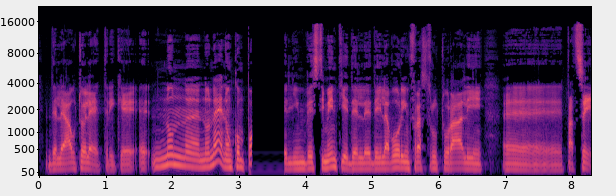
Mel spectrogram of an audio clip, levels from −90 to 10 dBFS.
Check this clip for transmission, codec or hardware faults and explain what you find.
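One fault: an audio dropout to a faint residue from 3.2 to 3.69 s. The wanted signal was most likely lost upstream, perhaps through a failed link or connection, while the input stage after the break stayed powered and open. For just under half a second the speech stops abruptly and only mains hum remains, sitting about 40 dB below the speech level. The speech then returns just as suddenly, which sounds like a cut rather than a natural pause or fade.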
